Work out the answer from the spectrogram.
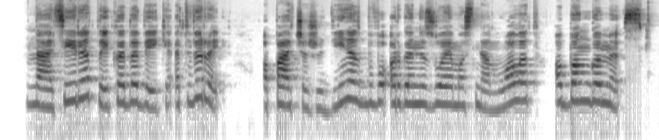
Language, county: Lithuanian, Vilnius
